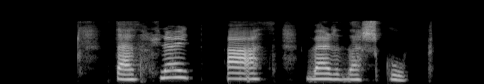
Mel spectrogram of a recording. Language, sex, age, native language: Icelandic, female, 7, Icelandic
